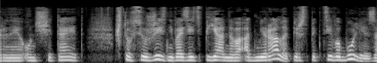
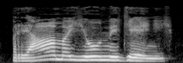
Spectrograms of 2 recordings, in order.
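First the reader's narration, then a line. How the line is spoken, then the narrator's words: Chuckling. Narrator (Russian): хохотнул Константин Альбертович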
